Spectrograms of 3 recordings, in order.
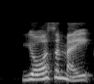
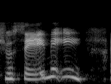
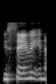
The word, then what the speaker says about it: Yosemite: Yosemite. Oh no, not Yosemite. mate. always pronounce that wrong. It's Yosemite. I need to think of Yosemite Sam. Yosemite Sam. Yosemite National Park security camera original footage.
